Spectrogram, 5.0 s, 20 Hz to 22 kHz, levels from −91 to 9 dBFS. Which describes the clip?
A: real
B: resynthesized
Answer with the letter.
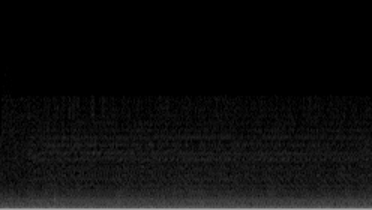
B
